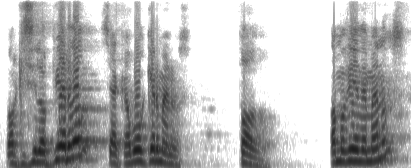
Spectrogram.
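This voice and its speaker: A man teaching a Bible lesson to a congregation, often pausing to quiz them with call-and-response questions and slowing down when he quotes scripture. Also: sits high, expressive, mellow, muffled recording. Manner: slows down when quoting scripture. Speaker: church teacher. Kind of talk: sermon-style Bible lesson.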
